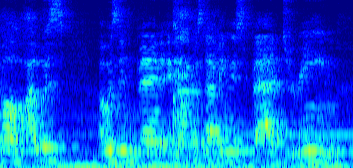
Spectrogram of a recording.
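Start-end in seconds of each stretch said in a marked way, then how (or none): none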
